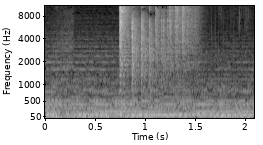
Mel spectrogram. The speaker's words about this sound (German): Bitte einen W4 würfeln.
